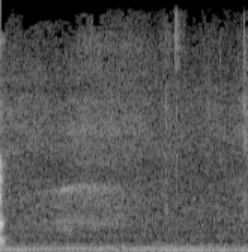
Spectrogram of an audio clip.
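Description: A steady low engine hum, typical of a vehicle idling.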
